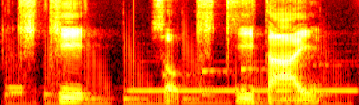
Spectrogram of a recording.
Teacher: usually you don't have two syllables, one following the other, especially with the vowel barely heard if at all. Between the two, I'd say the first I isn't is barely heard if at all.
